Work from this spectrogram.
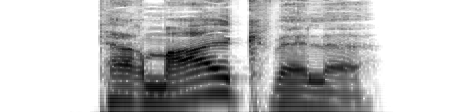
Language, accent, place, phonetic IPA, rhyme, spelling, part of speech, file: German, Germany, Berlin, [tɛʁˈmaːlˌkvɛlə], -aːlkvɛlə, Thermalquelle, noun, De-Thermalquelle.ogg
- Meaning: hot spring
